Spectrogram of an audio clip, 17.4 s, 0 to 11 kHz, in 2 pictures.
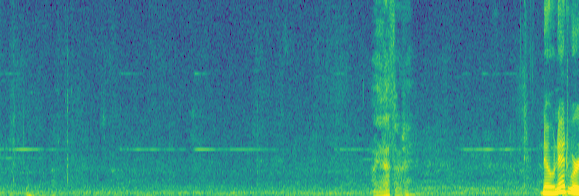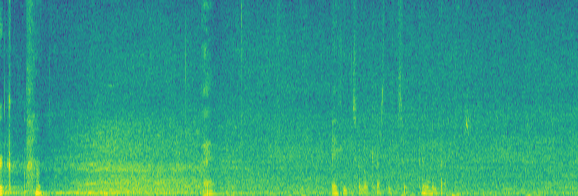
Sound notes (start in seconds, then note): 9.1 laughter; 13.7 speaking spanish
